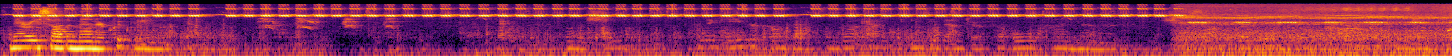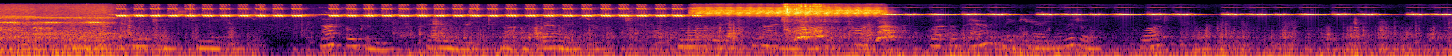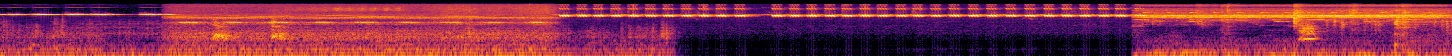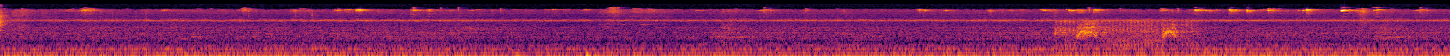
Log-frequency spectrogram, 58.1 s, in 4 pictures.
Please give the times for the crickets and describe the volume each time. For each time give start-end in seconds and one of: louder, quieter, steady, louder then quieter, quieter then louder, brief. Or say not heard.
0.0-58.0 quieter.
